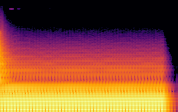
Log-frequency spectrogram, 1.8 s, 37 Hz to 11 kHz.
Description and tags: SYNTH BASS 0104
SYNTH BASS SAW
bass, saw, synth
